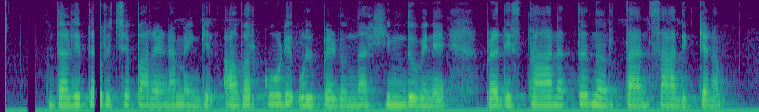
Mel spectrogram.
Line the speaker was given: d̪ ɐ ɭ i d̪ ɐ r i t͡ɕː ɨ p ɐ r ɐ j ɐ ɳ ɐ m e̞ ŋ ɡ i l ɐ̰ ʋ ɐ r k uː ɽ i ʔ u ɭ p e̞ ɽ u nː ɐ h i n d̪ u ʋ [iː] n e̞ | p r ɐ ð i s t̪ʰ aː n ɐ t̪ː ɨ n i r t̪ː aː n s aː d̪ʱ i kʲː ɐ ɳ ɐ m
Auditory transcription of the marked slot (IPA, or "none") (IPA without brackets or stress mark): i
